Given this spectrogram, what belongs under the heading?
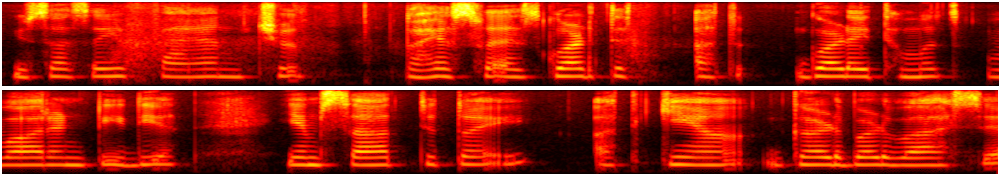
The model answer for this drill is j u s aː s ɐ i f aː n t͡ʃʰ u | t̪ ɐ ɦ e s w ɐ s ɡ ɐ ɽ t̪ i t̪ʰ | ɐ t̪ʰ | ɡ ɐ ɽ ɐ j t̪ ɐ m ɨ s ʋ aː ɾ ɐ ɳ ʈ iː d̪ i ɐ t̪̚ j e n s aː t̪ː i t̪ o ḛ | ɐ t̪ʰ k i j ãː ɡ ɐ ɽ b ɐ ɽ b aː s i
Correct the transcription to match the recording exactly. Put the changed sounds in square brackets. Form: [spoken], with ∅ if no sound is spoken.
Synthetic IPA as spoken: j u s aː s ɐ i f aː n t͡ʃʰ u | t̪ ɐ ɦ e s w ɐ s ɡ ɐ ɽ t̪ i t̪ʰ | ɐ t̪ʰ | ɡ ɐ ɽ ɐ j [t̪ʰ] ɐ m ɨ [t͡s] ʋ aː ɾ ɐ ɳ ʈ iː d̪ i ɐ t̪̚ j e [m] s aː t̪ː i t̪ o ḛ | ɐ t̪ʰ k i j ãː ɡ ɐ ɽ b ɐ ɽ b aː s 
